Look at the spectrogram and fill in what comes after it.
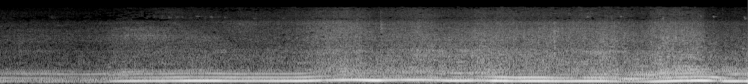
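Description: Off-road 4x4's engine revving under load as it climbs a muddy track, its pitch rising and falling with the throttle. It gets louder about a second in as the vehicle comes up and passes close by.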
